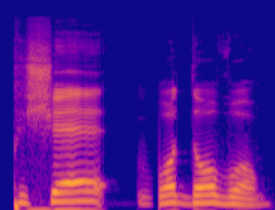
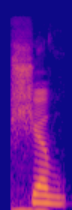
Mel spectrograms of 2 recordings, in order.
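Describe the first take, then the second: First: Przewodowo stretched out syllable by syllable, louder; careful slow pronunciation. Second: Said in the usual way. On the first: Shown as a demonstration. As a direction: sound out Przewodowo very slowly and carefully.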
